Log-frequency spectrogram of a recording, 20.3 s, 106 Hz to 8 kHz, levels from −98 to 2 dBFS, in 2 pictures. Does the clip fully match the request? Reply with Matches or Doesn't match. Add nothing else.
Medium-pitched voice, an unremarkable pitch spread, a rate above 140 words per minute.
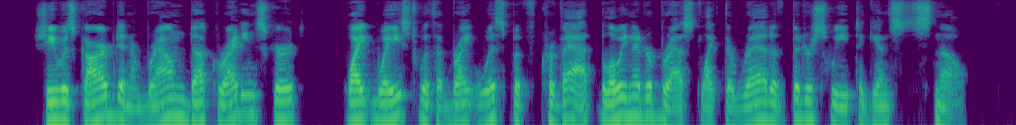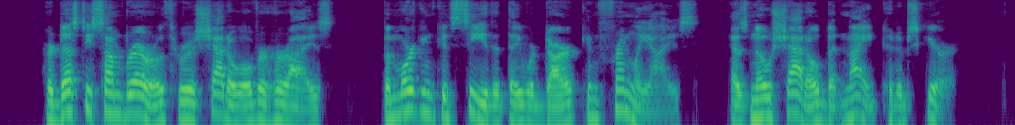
Doesn't match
